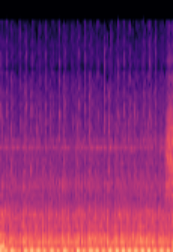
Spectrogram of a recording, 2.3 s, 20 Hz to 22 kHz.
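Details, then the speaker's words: Kawasaki KLX140 four-stroke single after cleaning the pilot jet and possibly raising float height: steady idle thumping about eight times a second, a touch high and hanging before settling; still slightly lean, needs a richer pilot jet. "Starting to settle back down, so it's still a little bit lean. It needs a richer pilot jet, but I think it's running a little bit better now."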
